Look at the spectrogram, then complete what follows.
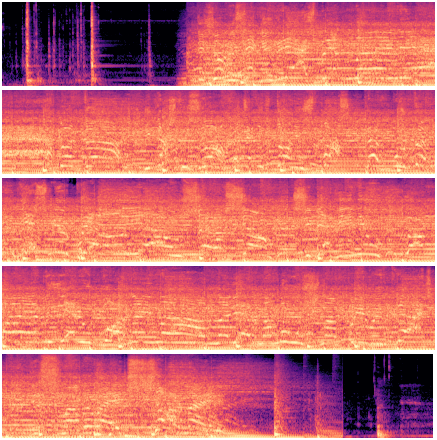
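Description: A new recorded version of a song with full band and singing plays loudly and steadily for about eighteen seconds, starting after a brief quiet moment and cutting off near the end.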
